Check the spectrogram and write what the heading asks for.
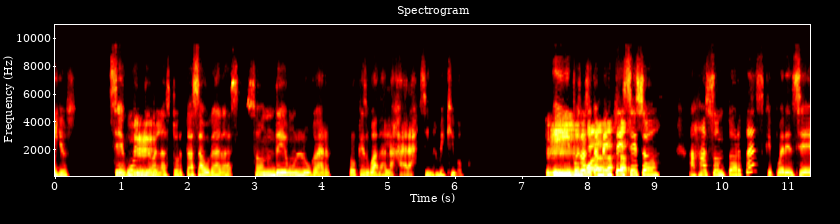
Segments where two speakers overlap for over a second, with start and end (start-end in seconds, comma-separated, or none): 7.5-8.7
